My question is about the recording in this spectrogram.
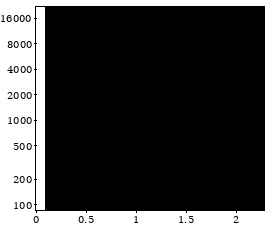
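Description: Dead silence: the sound track drops out entirely.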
